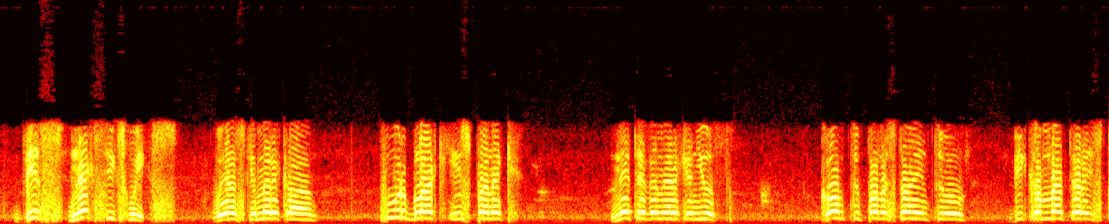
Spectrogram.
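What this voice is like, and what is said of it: Thick foreign accent. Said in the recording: “you have a thick accent”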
